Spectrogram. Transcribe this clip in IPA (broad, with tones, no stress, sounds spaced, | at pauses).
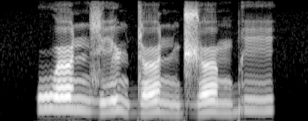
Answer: w œ˦ n z i˩˧˩ ɳ d œ˩˧˩ n d͡ʒ œ˩˧˩ m b i˦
